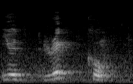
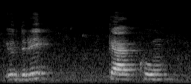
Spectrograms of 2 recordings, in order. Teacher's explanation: No, it's going to be yudrikum. So the two kafs merge together, and the second kaf will have shadda. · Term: idgham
